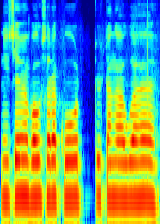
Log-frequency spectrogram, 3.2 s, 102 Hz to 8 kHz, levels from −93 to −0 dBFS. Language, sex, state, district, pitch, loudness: Hindi, male, Jharkhand, Deoghar, 175 Hz, -16 LUFS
